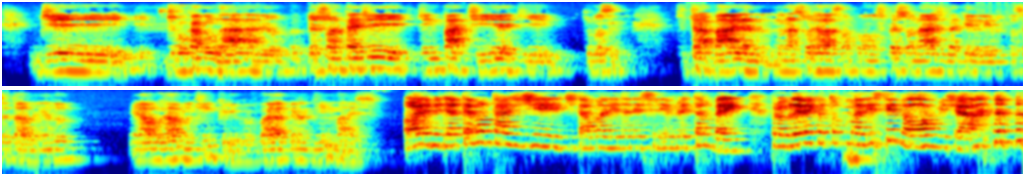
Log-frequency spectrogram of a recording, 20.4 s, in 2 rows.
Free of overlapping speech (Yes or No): Yes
